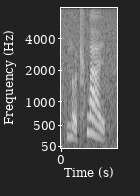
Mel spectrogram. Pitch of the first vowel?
low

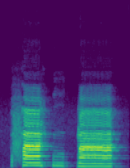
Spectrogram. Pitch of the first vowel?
high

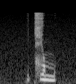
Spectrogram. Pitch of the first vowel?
low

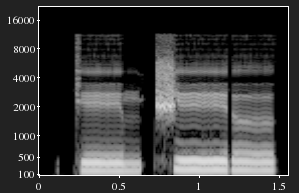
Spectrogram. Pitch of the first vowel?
high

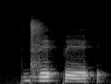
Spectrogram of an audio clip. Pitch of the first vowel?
high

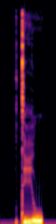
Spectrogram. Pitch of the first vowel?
low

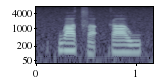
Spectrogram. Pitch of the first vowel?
high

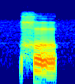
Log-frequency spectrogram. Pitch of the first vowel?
low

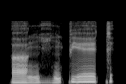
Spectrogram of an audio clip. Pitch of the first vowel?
low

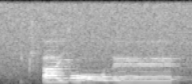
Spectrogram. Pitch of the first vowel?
high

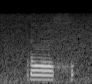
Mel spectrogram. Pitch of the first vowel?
high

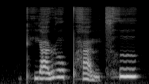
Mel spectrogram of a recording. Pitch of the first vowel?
rising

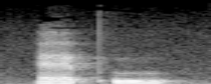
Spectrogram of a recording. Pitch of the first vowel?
low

